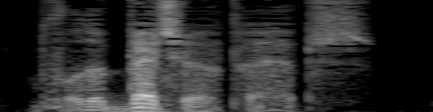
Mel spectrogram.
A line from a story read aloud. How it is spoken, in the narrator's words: muttered Russ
